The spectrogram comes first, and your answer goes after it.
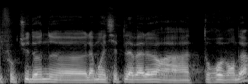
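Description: Recorded very cleanly against a silent background, a man speaks at a fairly low pitch in a dark, mellow tone with monotone, flat intonation. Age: 30s. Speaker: entrepreneur, clothing brand founder. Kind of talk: casual interview. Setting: in person at the company's premises.

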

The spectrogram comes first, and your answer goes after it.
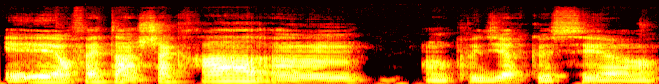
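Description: The man's voice has a bright, sharp tone, and he talks fairly slowly. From France. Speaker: meditation teacher. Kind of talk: interview. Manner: halting.

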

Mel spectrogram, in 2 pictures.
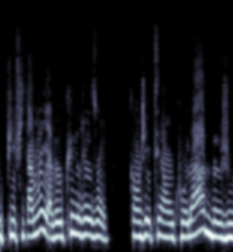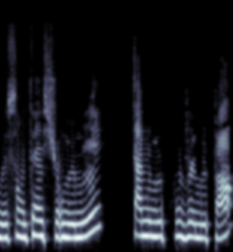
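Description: The woman's pitch is medium. She holds a moderate pace at a very even loudness. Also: ordinary pitch variation, dry, close sound with no echo. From Corsica, Ajaccio. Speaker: lawyer and coach. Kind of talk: interview. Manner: hesitant, many fillers.

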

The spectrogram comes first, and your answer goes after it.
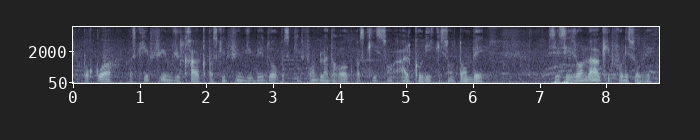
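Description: Noticeable background noise sits behind a man's voice. His pitch is very deep and low, with ordinary variation. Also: fairly quick pace. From Algeria. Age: 40s. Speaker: homeless man. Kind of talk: interview.

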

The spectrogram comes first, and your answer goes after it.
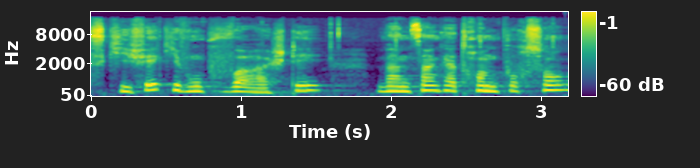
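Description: A woman with a medium pitch and a dark, mellow tone speaks at a very slow pace with fairly even intonation. The recording is very clean, with a silent background. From Moselle-Est, France. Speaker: real estate company director. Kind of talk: interview.

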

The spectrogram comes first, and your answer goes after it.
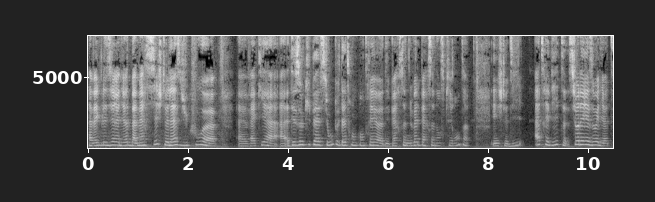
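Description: At a moderate pace, a woman with an ordinary speaking voice talks at a fairly high pitch with ordinary pitch variation. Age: 30s. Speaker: podcast host, travel trainer. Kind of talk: casual interview.

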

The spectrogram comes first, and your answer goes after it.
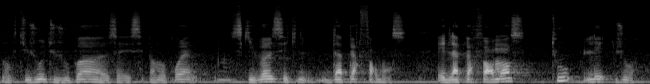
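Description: A man speaks at a moderate pace in a fairly low, somewhat breathy voice with a dark, mellow tone and fairly even intonation. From France. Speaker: retired footballer and TV pundit. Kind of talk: casual interview.

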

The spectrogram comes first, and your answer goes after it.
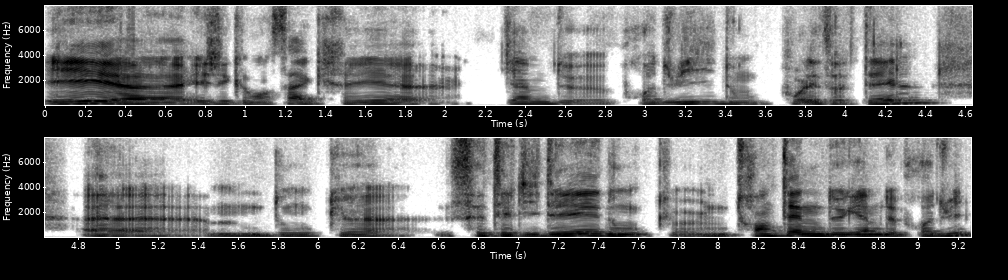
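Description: The man speaks at a very slow pace in a dark, mellow tone. His pitch is medium with ordinary variation. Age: 30s. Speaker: eco-friendly products entrepreneur. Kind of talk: interview. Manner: hesitant, many fillers.

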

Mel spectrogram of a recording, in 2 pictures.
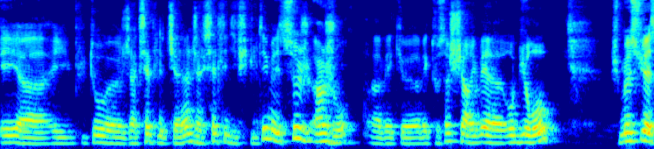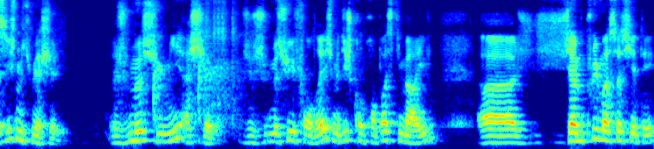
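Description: This man speaks at a fairly quick pace and a fairly high pitch, with ordinary pitch variation and big swings in loudness. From southern France (Tarn), raised in northern France. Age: 30s. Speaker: electronics company founder. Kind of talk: interview. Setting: company offices. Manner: hesitant, many fillers.

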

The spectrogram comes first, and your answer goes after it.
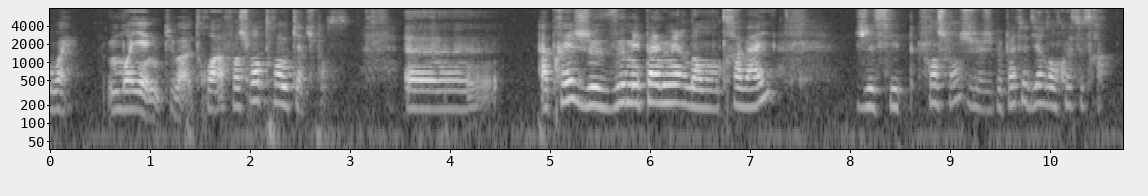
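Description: The delivery is very slow, with long, frequent pauses, big swings in loudness and ordinary pitch variation. Audible room echo surrounds the voice. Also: woman, medium pitch for a woman. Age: 20s. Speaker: young mother and documentary producer. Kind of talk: casual interview chat.

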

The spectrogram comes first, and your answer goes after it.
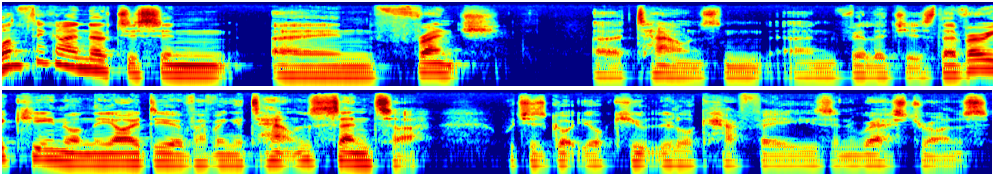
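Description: Recorded very cleanly against a silent background, a man with a fairly low pitch speaks in a normal speaking voice at a moderate pace, with ordinary pitch variation. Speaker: podcast host. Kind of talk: interview.

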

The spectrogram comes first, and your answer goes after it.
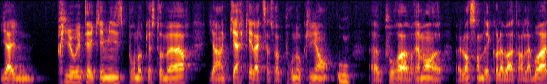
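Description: At a fairly quick pace, a man speaks in a monotone, flat way. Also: medium pitch for a man. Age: 20s. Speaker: revenue operations manager at a fintech. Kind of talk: casual interview. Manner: hesitant, many fillers.

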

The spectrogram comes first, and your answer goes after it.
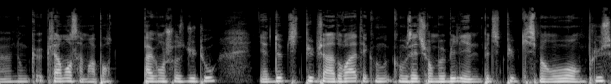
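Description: Speaking at a very fast pace, a man uses a monotone, flat delivery in a medium pitch with a dark, mellow tone. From northern France. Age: 20s. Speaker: podcast host. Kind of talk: solo podcast monologue. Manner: hesitant, many fillers.

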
